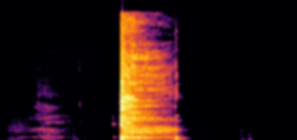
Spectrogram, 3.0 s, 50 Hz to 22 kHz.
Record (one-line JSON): {"cough_length": "3.0 s", "cough_amplitude": 32768, "cough_signal_mean_std_ratio": 0.27, "survey_phase": "beta (2021-08-13 to 2022-03-07)", "age": "18-44", "gender": "Female", "wearing_mask": "No", "symptom_cough_any": true, "symptom_new_continuous_cough": true, "symptom_sore_throat": true, "symptom_fatigue": true, "symptom_fever_high_temperature": true, "symptom_headache": true, "symptom_change_to_sense_of_smell_or_taste": true, "symptom_onset": "2 days", "smoker_status": "Never smoked", "respiratory_condition_asthma": true, "respiratory_condition_other": false, "recruitment_source": "Test and Trace", "submission_delay": "1 day", "covid_test_result": "Positive", "covid_test_method": "ePCR"}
